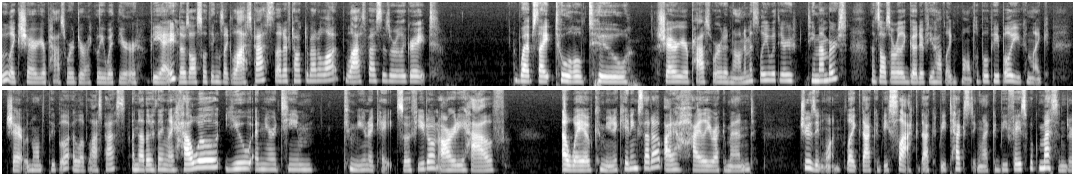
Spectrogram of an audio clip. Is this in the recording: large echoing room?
no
